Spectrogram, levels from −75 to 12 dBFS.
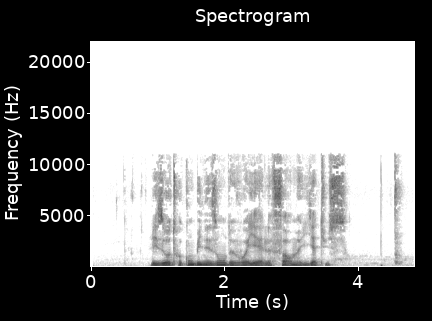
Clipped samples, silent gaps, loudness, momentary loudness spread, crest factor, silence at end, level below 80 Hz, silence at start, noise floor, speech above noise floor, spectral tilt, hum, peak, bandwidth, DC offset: under 0.1%; none; -16 LUFS; 9 LU; 16 dB; 0.2 s; -34 dBFS; 0.9 s; -54 dBFS; 39 dB; -5 dB/octave; none; -2 dBFS; 11.5 kHz; under 0.1%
